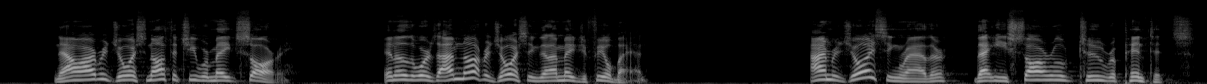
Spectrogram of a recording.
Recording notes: This message was delivered on February 18, 2024, during our evening service.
